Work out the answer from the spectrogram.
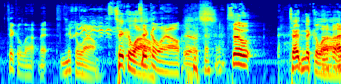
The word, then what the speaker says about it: Nicolaou: We're going to be talking about 1986 TerrorVision, directed by a dude I can't pronounce his last name. Ted Nicolaou. Nicolaou.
